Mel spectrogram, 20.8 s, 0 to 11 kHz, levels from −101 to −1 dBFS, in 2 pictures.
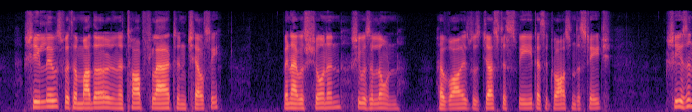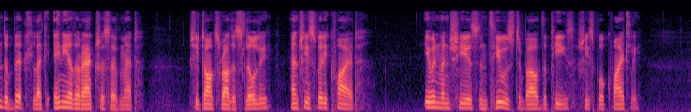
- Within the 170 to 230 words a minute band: Yes, average, 175 wpm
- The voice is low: Yes, low, 130 Hz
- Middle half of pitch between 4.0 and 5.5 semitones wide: No, average, 2.7 semitones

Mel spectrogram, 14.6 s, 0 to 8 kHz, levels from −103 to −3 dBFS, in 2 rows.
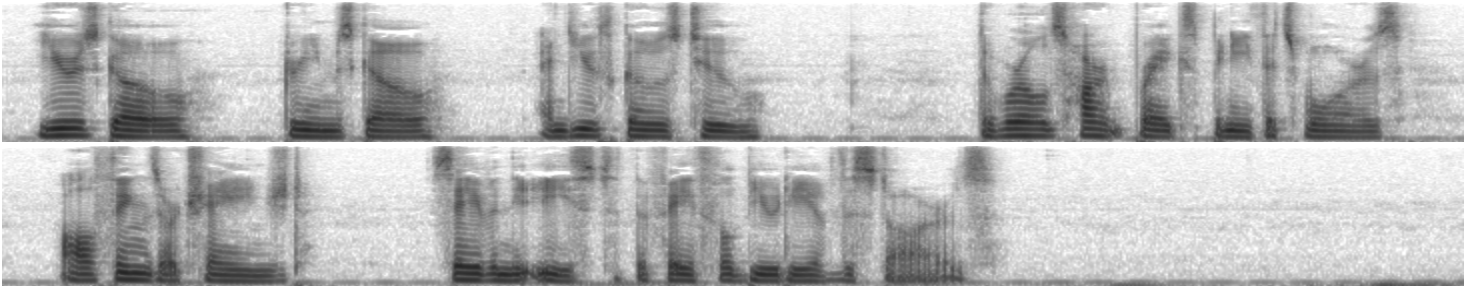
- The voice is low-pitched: Yes, low, 125 Hz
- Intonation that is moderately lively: No, narrow, 2.2 semitones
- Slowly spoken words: Yes, slow, 120 wpm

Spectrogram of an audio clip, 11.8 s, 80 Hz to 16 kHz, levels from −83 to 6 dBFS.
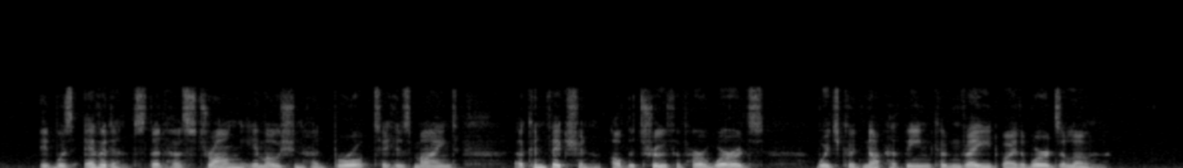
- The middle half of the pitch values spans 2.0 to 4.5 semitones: No, average, 4.9 semitones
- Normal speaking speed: Yes, average, 150 wpm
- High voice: No, medium, 140 Hz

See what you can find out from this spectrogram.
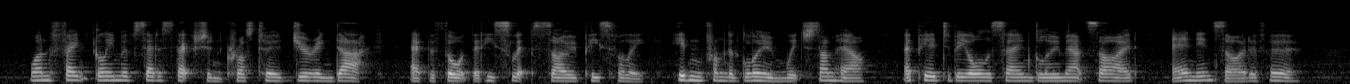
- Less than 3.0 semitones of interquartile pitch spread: Yes, narrow, 2.5 semitones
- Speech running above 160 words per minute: No, average, 155 wpm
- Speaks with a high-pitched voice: No, medium, 165 Hz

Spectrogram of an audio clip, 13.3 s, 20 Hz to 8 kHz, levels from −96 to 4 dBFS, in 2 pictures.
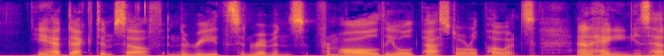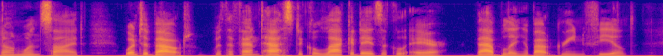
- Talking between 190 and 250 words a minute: No, average, 145 wpm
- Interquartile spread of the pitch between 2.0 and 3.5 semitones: Yes, average, 2.8 semitones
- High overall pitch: No, low, 120 Hz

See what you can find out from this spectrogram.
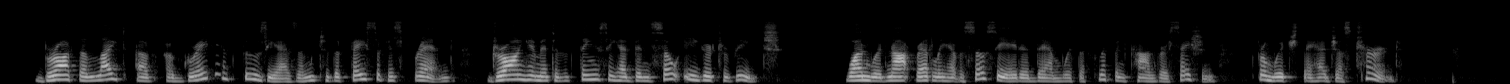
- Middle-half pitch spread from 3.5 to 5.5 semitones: Yes, average, 5.0 semitones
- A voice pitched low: No, medium, 180 Hz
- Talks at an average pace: Yes, average, 165 wpm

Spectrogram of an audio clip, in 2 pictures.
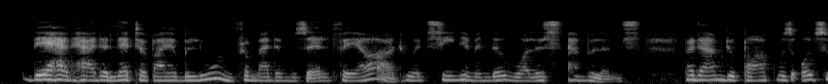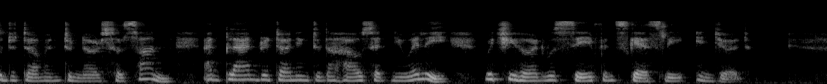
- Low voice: No, medium, 185 Hz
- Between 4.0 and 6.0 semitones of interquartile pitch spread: No, average, 3.0 semitones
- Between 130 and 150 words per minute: No, average, 165 wpm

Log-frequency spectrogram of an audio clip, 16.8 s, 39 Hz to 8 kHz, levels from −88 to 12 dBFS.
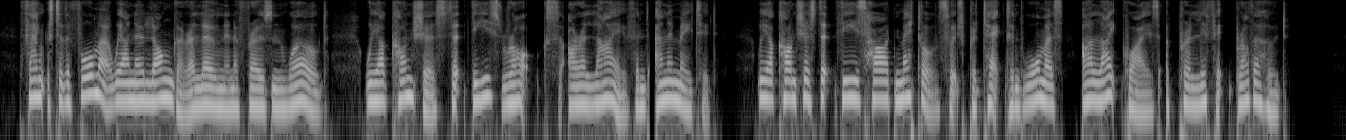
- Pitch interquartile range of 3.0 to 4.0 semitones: No, average, 4.5 semitones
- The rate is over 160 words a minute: No, average, 145 wpm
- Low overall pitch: No, medium, 160 Hz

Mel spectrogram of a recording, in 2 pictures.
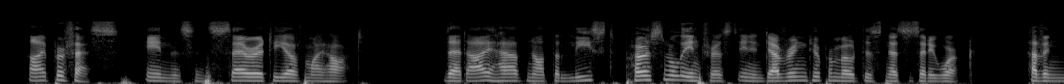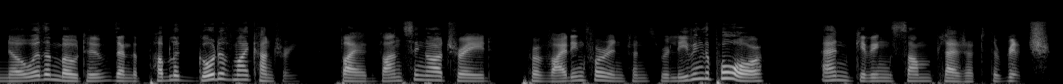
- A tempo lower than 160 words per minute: Yes, average, 145 wpm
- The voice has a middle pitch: Yes, medium, 160 Hz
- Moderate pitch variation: Yes, average, 3.1 semitones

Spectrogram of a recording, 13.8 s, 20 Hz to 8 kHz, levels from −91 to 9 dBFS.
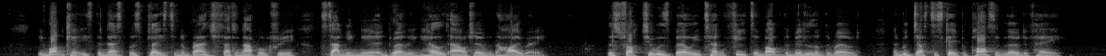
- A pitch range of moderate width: Yes, average, 3.0 semitones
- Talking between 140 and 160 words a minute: No, average, 190 wpm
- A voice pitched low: Yes, low, 100 Hz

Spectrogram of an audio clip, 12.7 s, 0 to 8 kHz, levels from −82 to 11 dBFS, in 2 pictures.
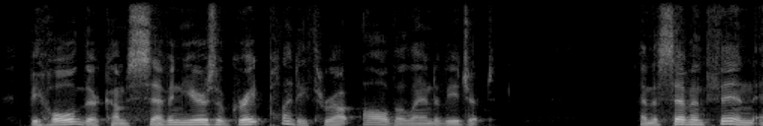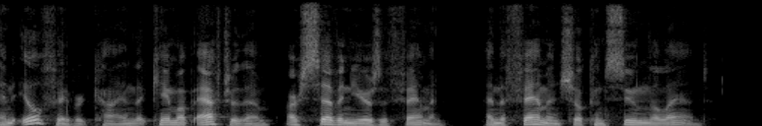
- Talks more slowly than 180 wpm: No, average, 185 wpm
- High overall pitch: No, low, 110 Hz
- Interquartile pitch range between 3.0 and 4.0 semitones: No, average, 4.6 semitones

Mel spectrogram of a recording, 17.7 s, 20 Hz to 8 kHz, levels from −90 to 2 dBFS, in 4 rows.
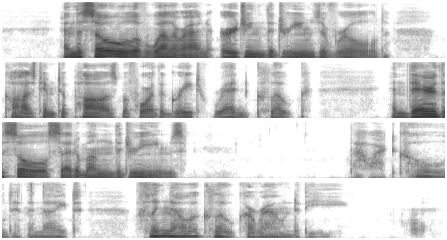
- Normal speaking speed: No, slow, 130 wpm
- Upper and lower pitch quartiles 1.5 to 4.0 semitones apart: Yes, average, 3.0 semitones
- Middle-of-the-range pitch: No, low, 105 Hz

